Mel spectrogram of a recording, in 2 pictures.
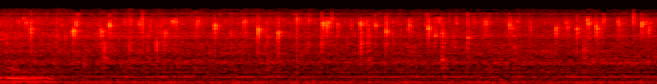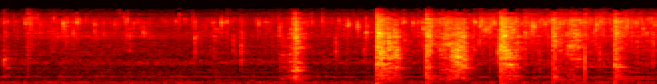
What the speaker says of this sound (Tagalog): Then ilagay na natin yung bawang.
